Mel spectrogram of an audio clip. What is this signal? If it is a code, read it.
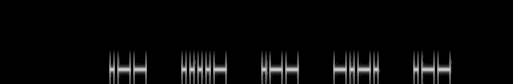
Morse code, heard as a keyed tone, about 30 wpm, spaced as for 17 wpm, 700 Hz. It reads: W4WCW
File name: Lesson 19g - Letter w - Call Signs 30wpm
